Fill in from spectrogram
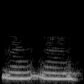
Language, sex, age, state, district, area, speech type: Tamil, female, 30-45, Tamil Nadu, Salem, rural, conversation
